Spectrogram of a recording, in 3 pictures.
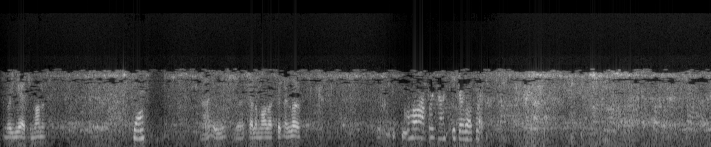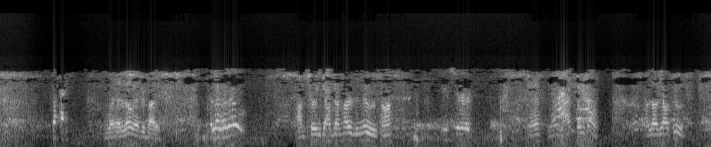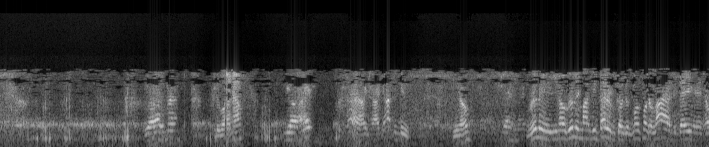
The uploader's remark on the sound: jailhouse phone calls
